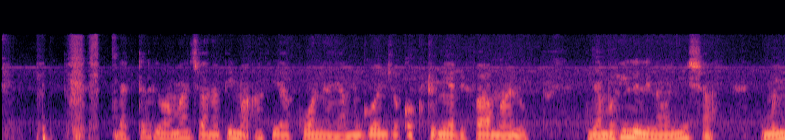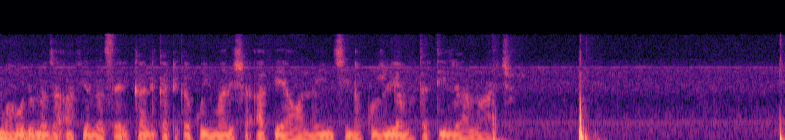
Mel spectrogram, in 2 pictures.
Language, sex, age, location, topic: Swahili, male, 25-35, Nakuru, health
